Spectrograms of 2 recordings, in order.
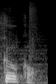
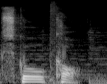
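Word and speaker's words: Schuylkill: It's pronounced skookal like skookal.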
